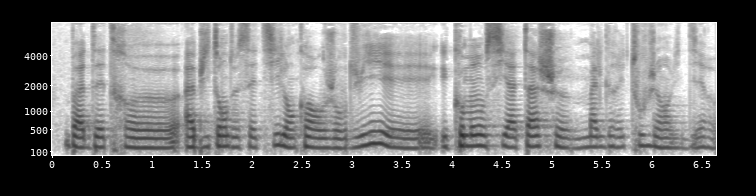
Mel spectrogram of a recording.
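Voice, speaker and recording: A woman's fairly low-pitched voice, dark and mellow in tone, monotone and flat in intonation, at a fairly slow pace. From Mayotte. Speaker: sound documentary maker. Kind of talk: round table discussion.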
